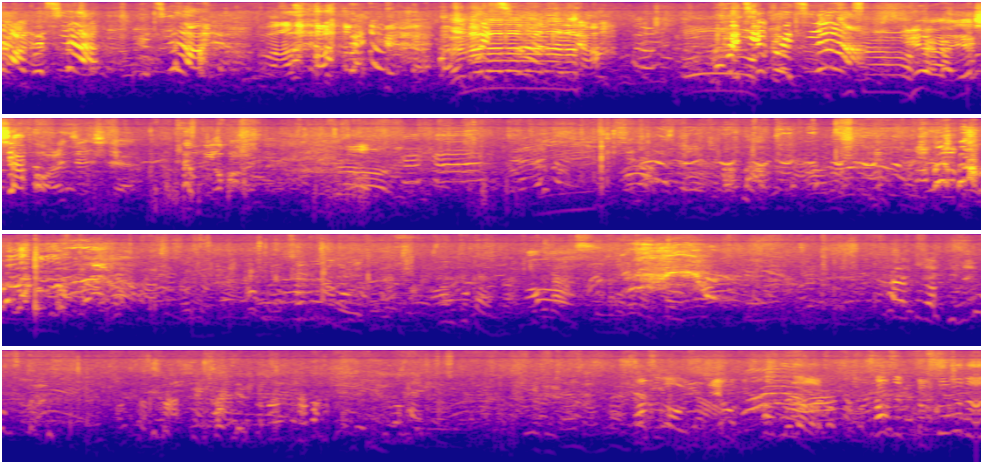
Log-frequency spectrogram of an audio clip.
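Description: A crowd of adults and children chatter outdoors.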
